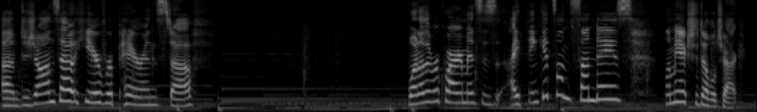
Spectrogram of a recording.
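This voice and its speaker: Girl streamer chatting away over a sims-style game, kinda high voice, bit of music in the back. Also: big pitch swings, moderate pace, pauses often, pushed and bright. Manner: chatty, rambling, talks to viewers and game characters. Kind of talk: casual live stream commentary on a life simulation game.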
